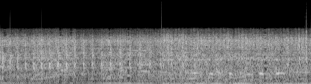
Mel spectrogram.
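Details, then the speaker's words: Lifan car engine at idle, warmed, during additive treatment: fast even rattling knock over rough idle; acoustic diagnosis places knock in cylinders 2–3, increased smoke; worn engine. "lifan это проблема штук двигателя делаем диагностику акустическую скота скопом показывает штук во втором-третьем себе не давали"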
